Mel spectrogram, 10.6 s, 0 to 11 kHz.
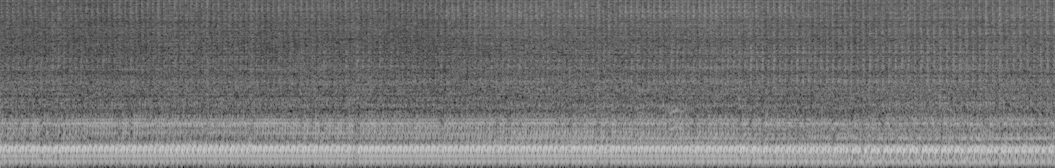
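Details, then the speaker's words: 2011 Harley-Davidson Road Glide twin cam after motor/primary repair; O2 sensor had been on the wrong cylinder and it sounded lean earlier. Now a steady, even V-twin idle with a smooth low thump, no knocks or ticks, settling on its first heat cycle. "yeah it sounds like it's settling there's your first heat cycle"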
